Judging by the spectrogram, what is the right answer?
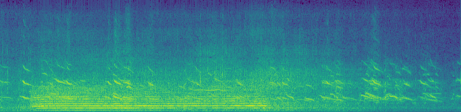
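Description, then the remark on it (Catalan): Seabirds call repeatedly over a steady wash of sea waves, while a long, droning horn-like tone sounds through the first few seconds before fading out. “L'ambient ja és d'ocells i de mar, o no?”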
